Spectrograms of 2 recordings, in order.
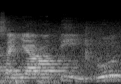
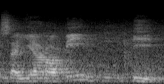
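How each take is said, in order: First: The word ends with an 'hu' sound. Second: The word ends with an 'hi' sound. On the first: The speaker calls it wrong. "bukan saya roti hu" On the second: The speaker calls it right. "tapi saya roti hi"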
